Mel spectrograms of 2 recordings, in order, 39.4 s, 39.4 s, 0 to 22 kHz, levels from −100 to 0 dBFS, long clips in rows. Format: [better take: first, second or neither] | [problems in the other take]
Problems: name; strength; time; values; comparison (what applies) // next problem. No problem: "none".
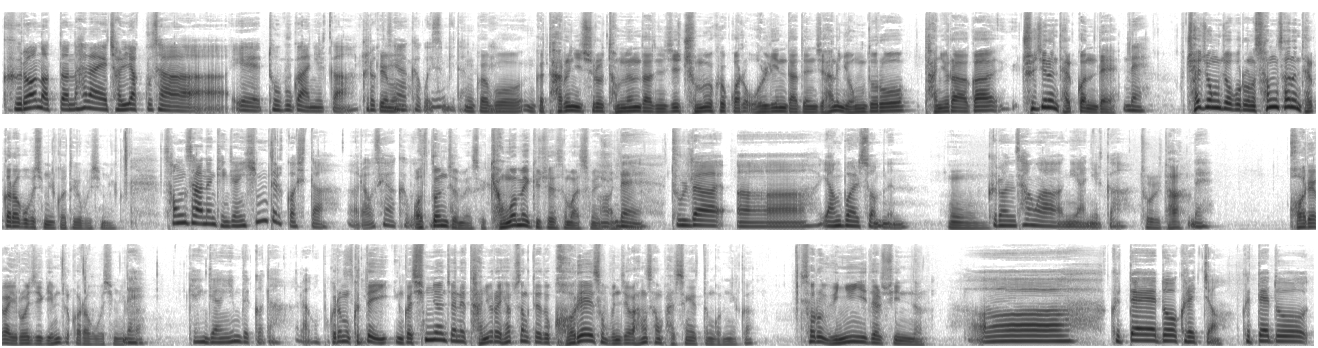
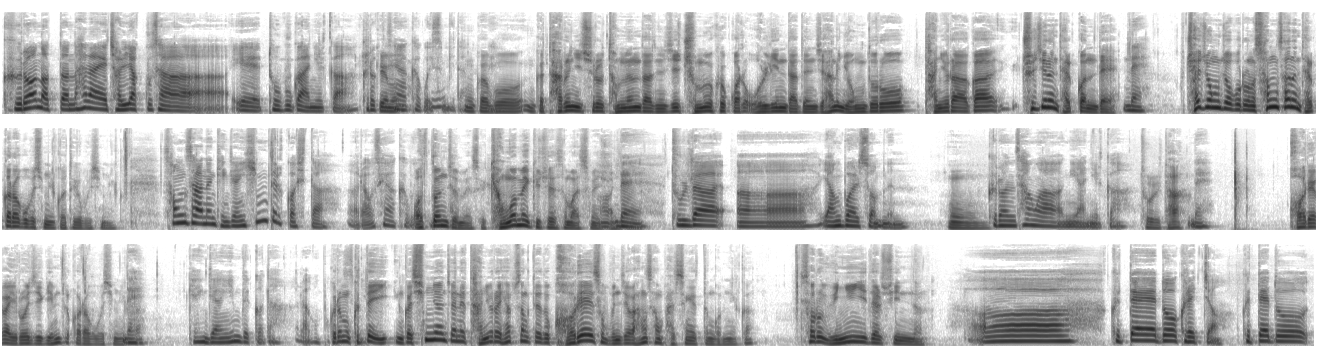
first | keyboard typing; very faint; at 25 s; peak 9 dB below the speech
